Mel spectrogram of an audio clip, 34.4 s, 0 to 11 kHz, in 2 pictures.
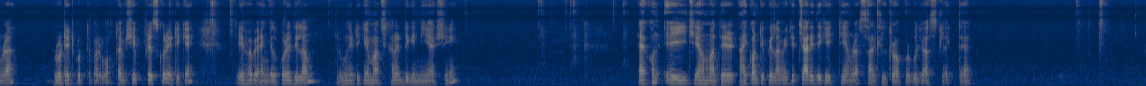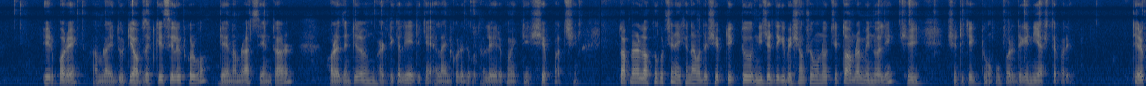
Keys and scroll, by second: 29.3 Up, 29.5 Right, 30.0 shift+Right, 30.2 shift+Up, 30.6 Right, 31.3 Up, 31.6 Right.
